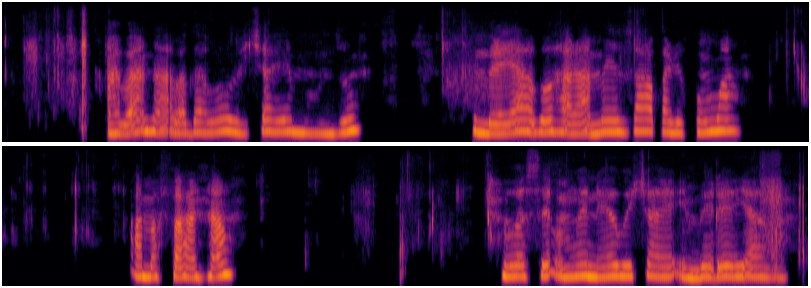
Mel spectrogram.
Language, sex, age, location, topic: Kinyarwanda, female, 25-35, Musanze, government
